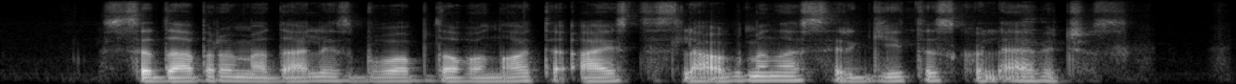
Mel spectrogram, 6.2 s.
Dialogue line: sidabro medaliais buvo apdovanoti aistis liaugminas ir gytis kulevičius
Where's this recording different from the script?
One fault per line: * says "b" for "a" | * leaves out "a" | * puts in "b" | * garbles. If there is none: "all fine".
all fine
